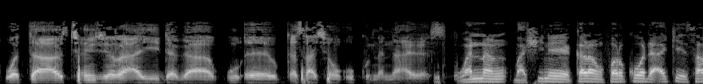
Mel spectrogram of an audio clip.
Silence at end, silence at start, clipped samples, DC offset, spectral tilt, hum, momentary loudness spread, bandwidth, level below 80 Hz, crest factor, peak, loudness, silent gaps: 0 s; 0.05 s; under 0.1%; under 0.1%; -3 dB/octave; none; 11 LU; 8 kHz; -56 dBFS; 18 dB; -2 dBFS; -20 LUFS; none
